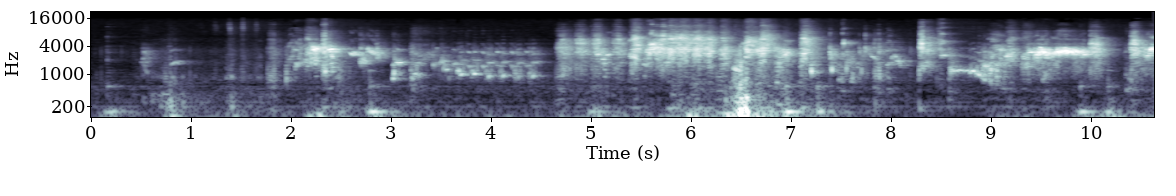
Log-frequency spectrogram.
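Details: Budgerigar chicks inside a breeding nest box being fed by their parents, a daily routine; harsh, buzzy high chatter in bursts with pauses, some scratchy rustling between calls.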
